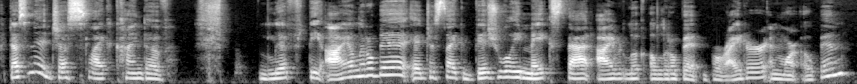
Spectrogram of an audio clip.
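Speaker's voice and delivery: ordinary talk, nothing marked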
